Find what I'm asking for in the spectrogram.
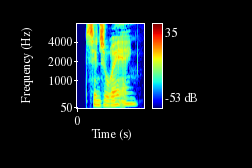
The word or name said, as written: censurering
